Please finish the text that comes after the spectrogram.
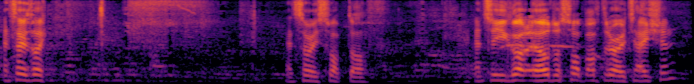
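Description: A man's voice: high voice, fairly even intonation, a little fast, fairly bright tone. A man co-hosting a live podcast, telling gaming stories with swearing and laughter. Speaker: podcast co-host. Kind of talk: casual banter. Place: live event venue.

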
